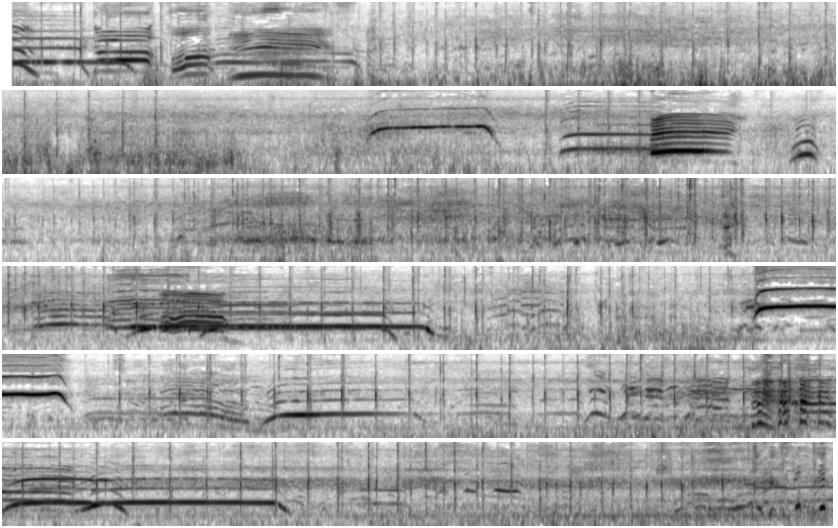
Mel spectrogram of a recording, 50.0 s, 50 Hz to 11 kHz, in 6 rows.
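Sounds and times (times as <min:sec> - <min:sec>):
crowd shouting and cheering: 0:00.1 - 0:50.0
murmur of voices: 0:44.4 - 0:50.0.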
